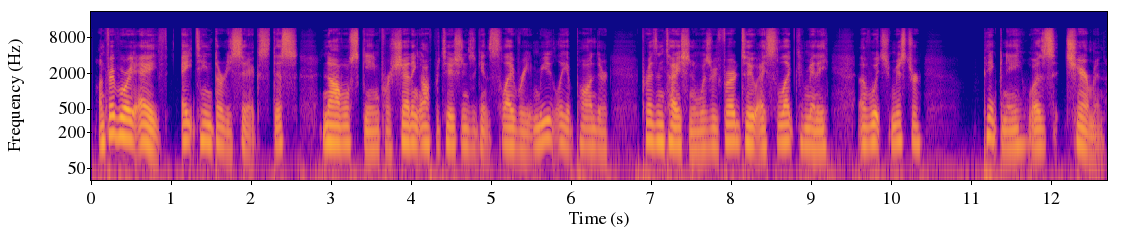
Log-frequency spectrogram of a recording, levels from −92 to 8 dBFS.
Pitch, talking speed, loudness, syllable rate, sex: 125 Hz, 145 wpm, -21 LUFS, 5.5 syllables/s, male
